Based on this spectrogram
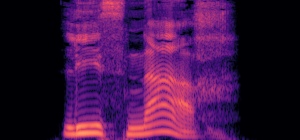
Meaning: first/third-person singular preterite of nachlassen
- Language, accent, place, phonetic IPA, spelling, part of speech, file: German, Germany, Berlin, [ˌliːs ˈnaːx], ließ nach, verb, De-ließ nach.ogg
